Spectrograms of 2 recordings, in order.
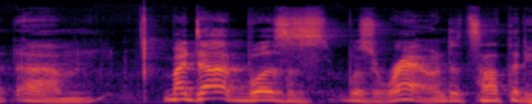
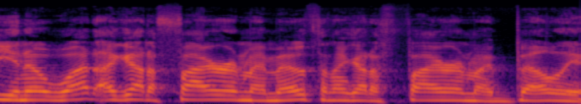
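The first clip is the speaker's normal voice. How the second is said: usual speaking voice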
